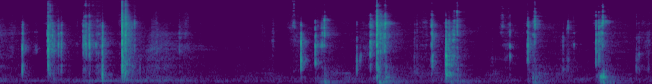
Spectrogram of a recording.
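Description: Tarot cards being dealt one by one from the deck onto a hard table top: irregular light clicks and slaps as cards are drawn and laid down, with a pause of over a second partway through.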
